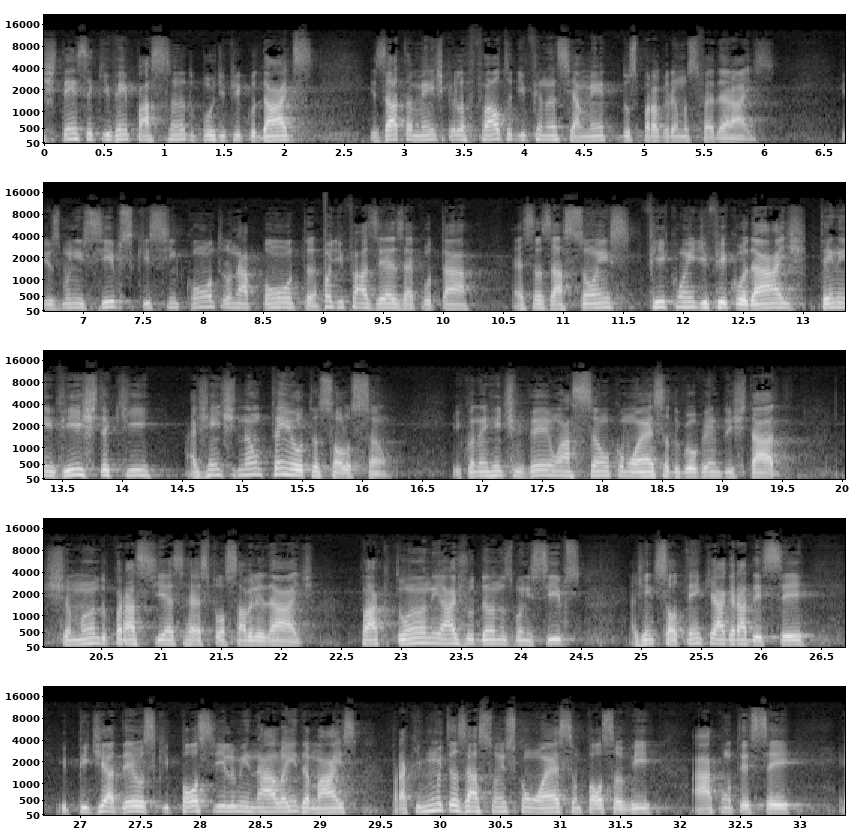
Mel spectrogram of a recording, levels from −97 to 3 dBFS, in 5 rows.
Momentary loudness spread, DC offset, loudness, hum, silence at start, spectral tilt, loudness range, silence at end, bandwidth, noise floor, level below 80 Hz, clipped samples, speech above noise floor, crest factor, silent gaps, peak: 9 LU; under 0.1%; -17 LUFS; none; 0 s; -6.5 dB/octave; 5 LU; 0 s; 11.5 kHz; -53 dBFS; -54 dBFS; under 0.1%; 37 dB; 16 dB; none; 0 dBFS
